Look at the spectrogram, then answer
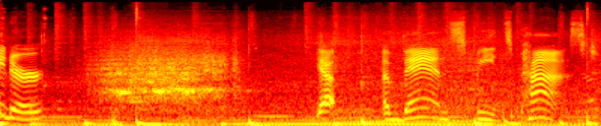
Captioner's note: tires squealing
